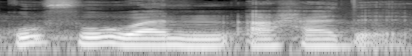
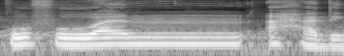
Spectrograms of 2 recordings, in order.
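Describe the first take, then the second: First: The middle sound is a clear w. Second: The word is said with a nasal hum. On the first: The speaker calls it right. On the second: The speaker calls it wrong.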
